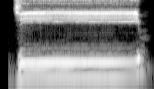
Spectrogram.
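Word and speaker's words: ج: এর মাঝের রূপ জিম জিম উচ্চারণ জিহ্বার মধ্যখান থেকে হবে কারণ জিমের মাখরাজ জিহ্বার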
